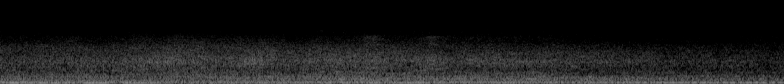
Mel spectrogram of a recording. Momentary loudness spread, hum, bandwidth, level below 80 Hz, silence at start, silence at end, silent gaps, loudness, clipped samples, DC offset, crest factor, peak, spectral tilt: 3 LU; none; 9.4 kHz; -46 dBFS; 0 s; 0 s; none; -42 LUFS; under 0.1%; under 0.1%; 14 dB; -28 dBFS; -7 dB/octave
